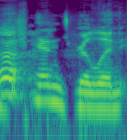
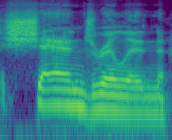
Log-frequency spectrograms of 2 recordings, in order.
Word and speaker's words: Chandrin: You said chandrin. It's Shandrin.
